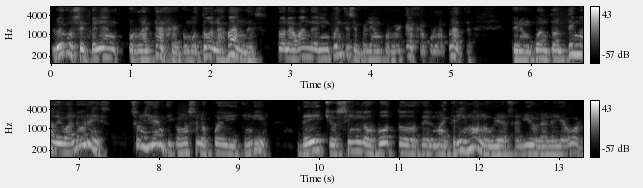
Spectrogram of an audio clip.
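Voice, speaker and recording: Somewhat breathy and dark, mellow in tone, a man's voice sits at a fairly high pitch with ordinary pitch variation. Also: fairly quick pace. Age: 60s. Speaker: politician. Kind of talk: interview. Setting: online live stream.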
